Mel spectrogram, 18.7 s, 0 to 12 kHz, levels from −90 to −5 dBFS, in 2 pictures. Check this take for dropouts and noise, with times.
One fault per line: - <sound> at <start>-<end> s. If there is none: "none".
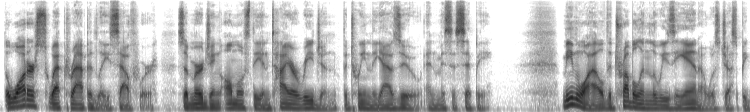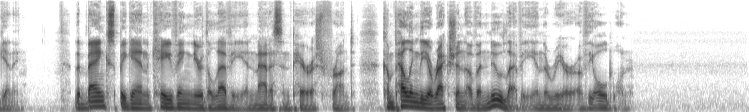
none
